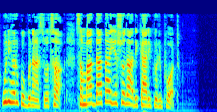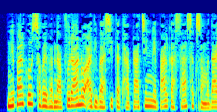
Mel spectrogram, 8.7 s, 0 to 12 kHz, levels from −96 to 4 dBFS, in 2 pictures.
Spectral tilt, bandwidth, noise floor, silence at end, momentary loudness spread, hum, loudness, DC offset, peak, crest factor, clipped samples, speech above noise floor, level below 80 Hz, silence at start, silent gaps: -4.5 dB/octave; 8 kHz; -75 dBFS; 0 s; 8 LU; none; -18 LUFS; under 0.1%; -4 dBFS; 14 dB; under 0.1%; 57 dB; -62 dBFS; 0.05 s; none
